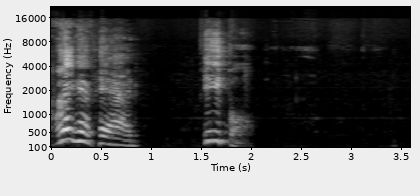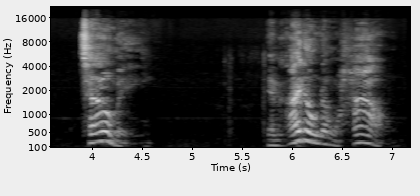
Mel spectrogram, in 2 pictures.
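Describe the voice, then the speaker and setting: A man's voice: high voice, big pitch swings, extremely slow. A man from the American Midwest hosting a casual podcast chat, playful and laughing often. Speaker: podcast host.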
